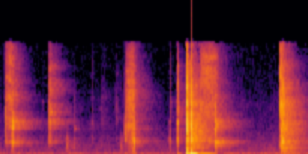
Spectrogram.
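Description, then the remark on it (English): A beer being opened as a sound effect: a few soft hissy clicks, then one loud sharp pop with a short fizzing hiss, and a final brief burst of hiss. No one talks. “shall we open some beers?”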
